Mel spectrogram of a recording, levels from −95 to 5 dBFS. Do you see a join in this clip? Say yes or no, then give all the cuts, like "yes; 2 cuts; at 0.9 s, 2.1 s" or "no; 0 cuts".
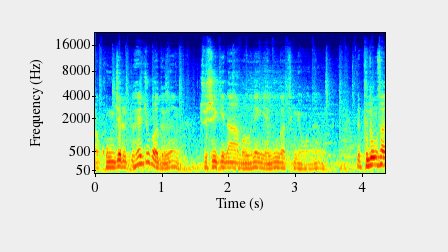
no; 0 cuts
